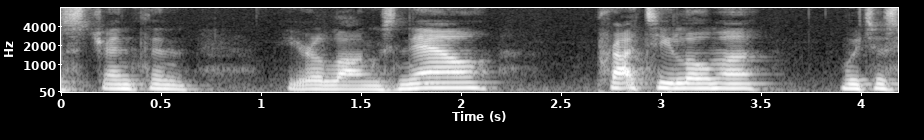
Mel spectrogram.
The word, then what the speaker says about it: pratiloma: those articles is called strengthen your lungs now protiloma which is spelled p-r-a-t l-i-o-m-a pratiloma and the other one is called breathe away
